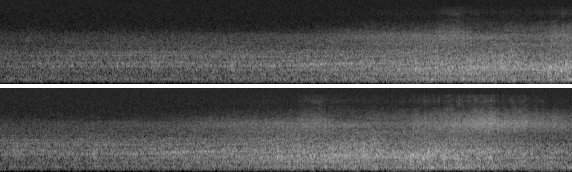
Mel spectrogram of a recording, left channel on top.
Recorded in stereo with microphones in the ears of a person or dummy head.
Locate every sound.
Only background noise.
